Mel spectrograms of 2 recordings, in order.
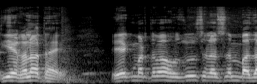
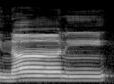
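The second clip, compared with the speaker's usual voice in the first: slow blended word; 3 semitones higher, much slower than usual. Shown as a demonstration. Teacher showing pupils the joined word दादी, slow and clear. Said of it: "नून ये ना".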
